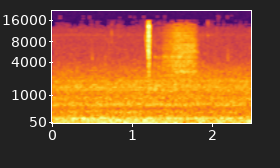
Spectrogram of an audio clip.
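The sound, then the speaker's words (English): A steady, low rumbling car engine idles nearby amid traffic, with a brief hiss of a passing vehicle or air brake midway and no voices. “the, the, car purring next to me is just fantastic.”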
